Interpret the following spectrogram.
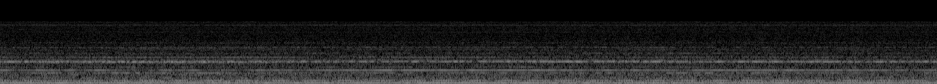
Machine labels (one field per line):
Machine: fan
